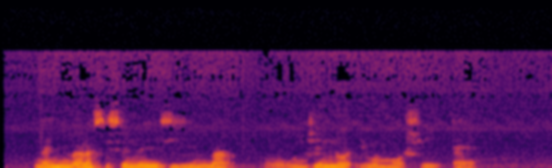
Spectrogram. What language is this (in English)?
Tuki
